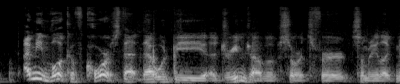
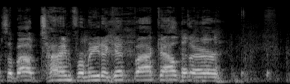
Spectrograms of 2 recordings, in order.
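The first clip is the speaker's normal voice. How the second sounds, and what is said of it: Craig Kilborn impersonation. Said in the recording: “my Craig Kilborn impersonation”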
